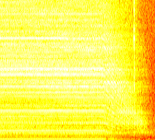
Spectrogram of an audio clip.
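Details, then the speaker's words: Central Machine CNC mini mill after gear transmission removed for a belt pulley conversion: smooth steady hum with a clean high whine, no gear chatter, even spin-down; spindle now runs quietly. "I just pulled these out and I'll show you how quiet it is now beautiful"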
